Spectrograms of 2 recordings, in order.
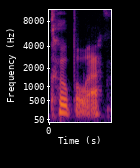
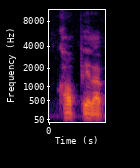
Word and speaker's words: Coppola: so by the way it's Francis Ford Coppola that's how I pronounced that yeah well everybody was calling copula before weren't they in any kind of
